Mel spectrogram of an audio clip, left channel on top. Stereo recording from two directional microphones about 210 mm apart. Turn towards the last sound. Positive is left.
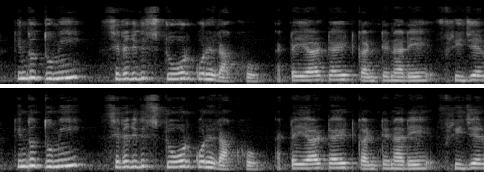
turn(degrees=0)  # may be behind; listen again after turning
